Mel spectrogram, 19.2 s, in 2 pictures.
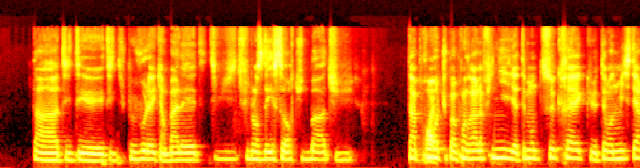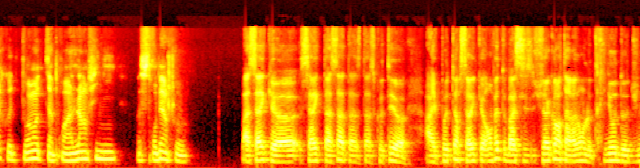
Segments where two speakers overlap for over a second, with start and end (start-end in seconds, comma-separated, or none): none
